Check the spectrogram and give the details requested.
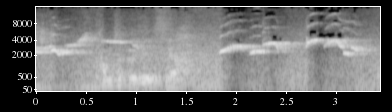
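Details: Oriental magpie-robin giving rising whistled notes that level into sustained clear tones, two phrases in a few seconds, over a soft murmur of low background sound.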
